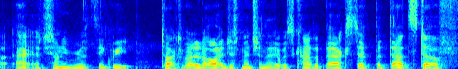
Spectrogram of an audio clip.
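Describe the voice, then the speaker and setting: A man with an American accent speaks very fast in a fairly low, monotone voice with flat intonation. The recording is very clean, with a silent background. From US Midwest, Iowa. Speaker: film crew member. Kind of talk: casual podcast interview. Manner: halting, many fillers.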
